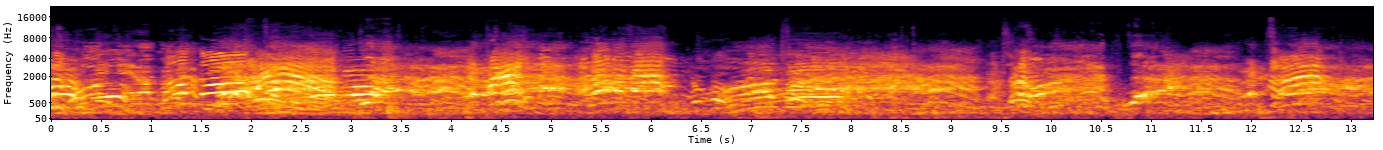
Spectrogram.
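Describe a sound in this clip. Loud slaps ring out as wrestlers chop each other's chests.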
